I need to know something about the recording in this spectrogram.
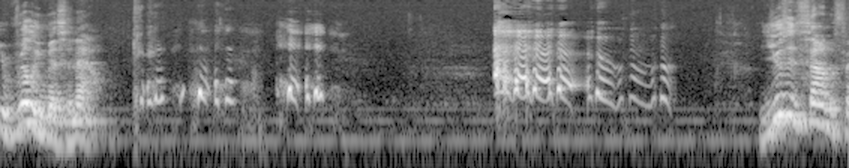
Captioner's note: sound of baby crying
